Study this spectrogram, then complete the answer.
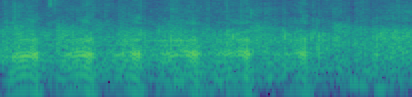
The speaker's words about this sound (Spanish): Dale un aplauso, señora.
